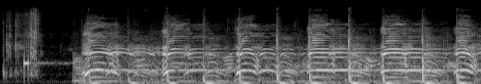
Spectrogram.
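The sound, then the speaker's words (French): Steady, heavy hammer blows pound sesame dessert dough flat on a stone millstone about twice a second, loud, while voices chant or call out in rhythm with the strikes, at Jiayu Pass on the Great Wall. “Un marteau pour aplatir la pâte d'un dessert au sésame sur une meule de pierre, décrit pour se donner du courage au col de Jiayu.”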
